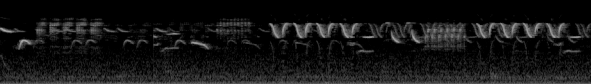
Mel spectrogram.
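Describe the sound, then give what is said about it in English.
An endangered Zapata wren from Cuba sings loud, clear whistled phrases: quick rising-and-falling notes repeated in rapid rhythmic bursts, with a faint insect-like hum in the background. “This bird is from Cuba. It's the endangered Zapata wren, a.k.a.”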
